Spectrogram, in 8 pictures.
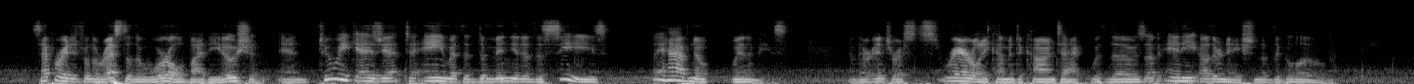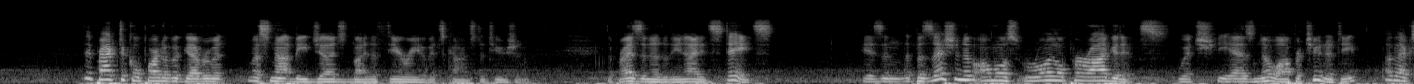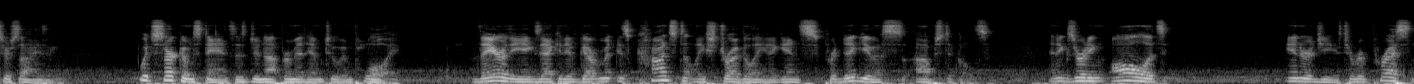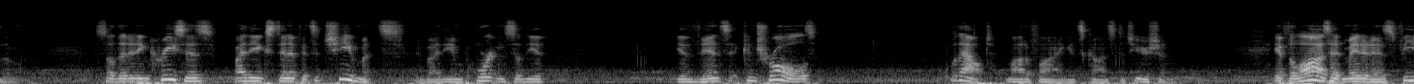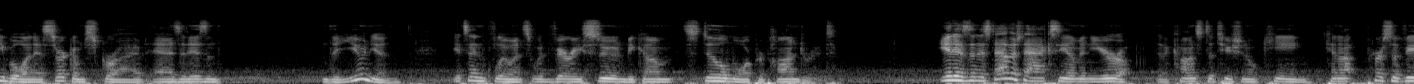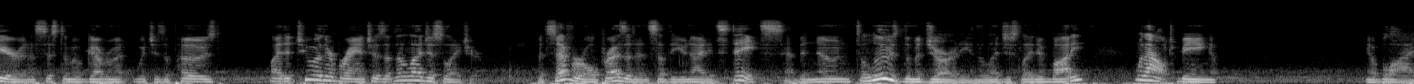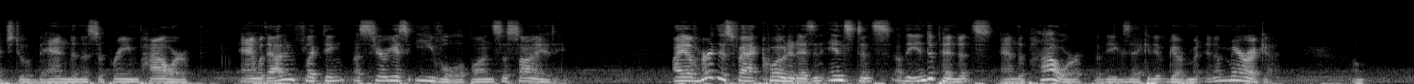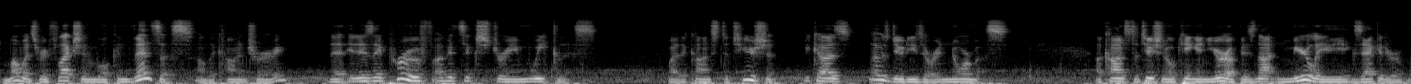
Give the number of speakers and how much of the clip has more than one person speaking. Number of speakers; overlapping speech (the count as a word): one, no overlap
